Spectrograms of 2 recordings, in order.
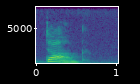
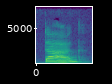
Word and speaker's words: Tag: So this word Tag, it's not English tag, but this is Tag. Again, I give the pronunciation of A as A over here.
